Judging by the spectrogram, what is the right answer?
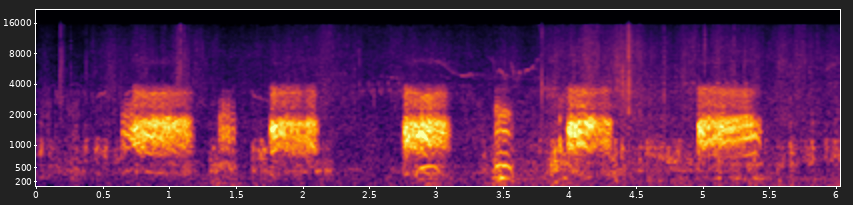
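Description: Carrion crows cawing at their nest: five harsh caws about a second apart, with softer calls between.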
